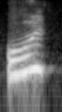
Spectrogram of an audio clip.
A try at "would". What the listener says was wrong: no, la L no, jamás la L, jamás en esas palabras. la L, cuando vean una L en medio de una palabra, no la pronuncien, ¿ya? Entonces, aquí es would. Yo ya les dije y la D.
